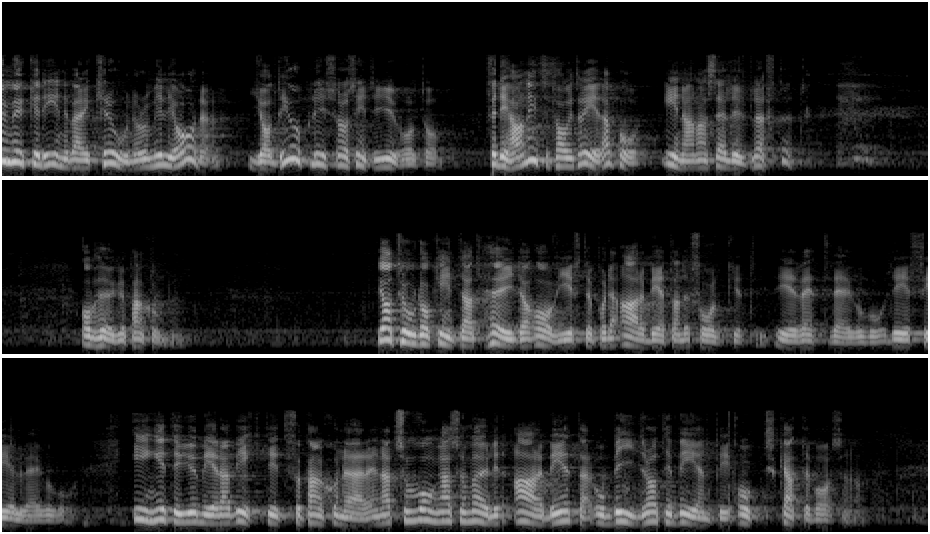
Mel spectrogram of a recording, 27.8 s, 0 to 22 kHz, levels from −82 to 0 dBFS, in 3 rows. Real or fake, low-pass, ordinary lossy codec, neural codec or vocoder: real; 7.2 kHz; none; none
